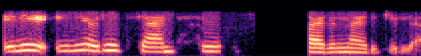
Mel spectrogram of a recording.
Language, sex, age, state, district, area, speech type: Malayalam, female, 18-30, Kerala, Thiruvananthapuram, rural, conversation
